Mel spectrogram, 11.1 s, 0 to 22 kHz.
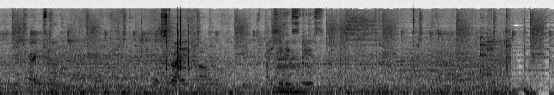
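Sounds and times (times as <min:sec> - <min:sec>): background music: 0:00.0 - 0:11.0
voices: 0:05.3 - 0:06.5.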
